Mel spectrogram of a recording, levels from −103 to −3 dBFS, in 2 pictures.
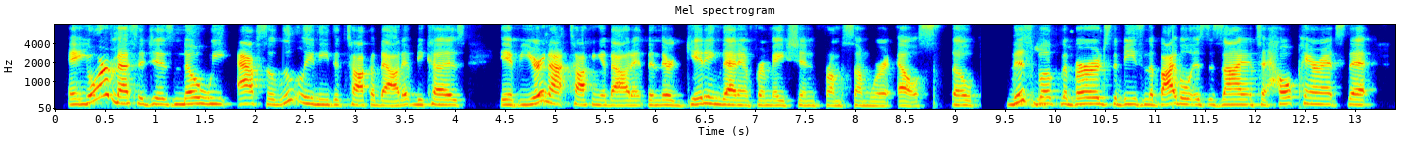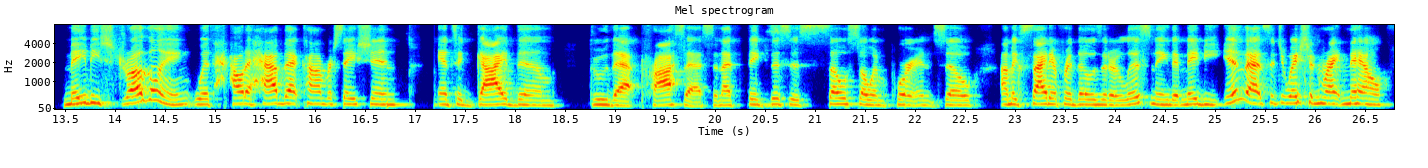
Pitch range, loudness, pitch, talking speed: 175-210 Hz, -24 LUFS, 185 Hz, 185 wpm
